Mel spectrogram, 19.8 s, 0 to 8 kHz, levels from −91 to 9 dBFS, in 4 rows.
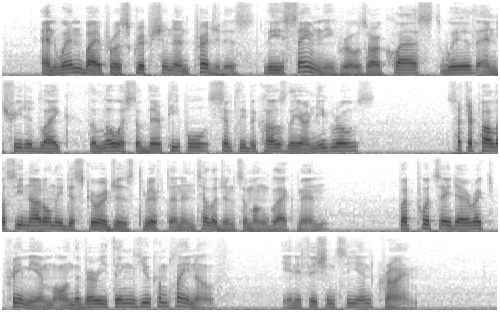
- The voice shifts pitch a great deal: Yes, wide, 6.9 semitones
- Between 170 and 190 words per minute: No, average, 155 wpm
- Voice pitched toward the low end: Yes, low, 125 Hz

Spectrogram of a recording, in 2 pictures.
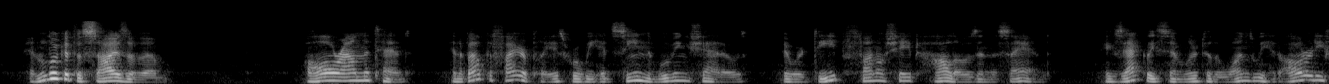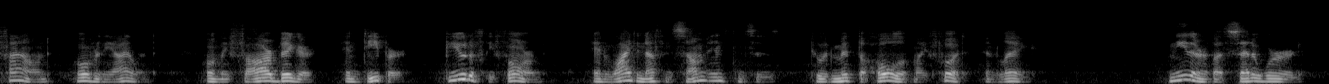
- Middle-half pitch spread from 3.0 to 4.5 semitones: No, average, 5.2 semitones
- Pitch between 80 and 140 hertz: Yes, low, 135 Hz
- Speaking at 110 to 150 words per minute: No, average, 160 wpm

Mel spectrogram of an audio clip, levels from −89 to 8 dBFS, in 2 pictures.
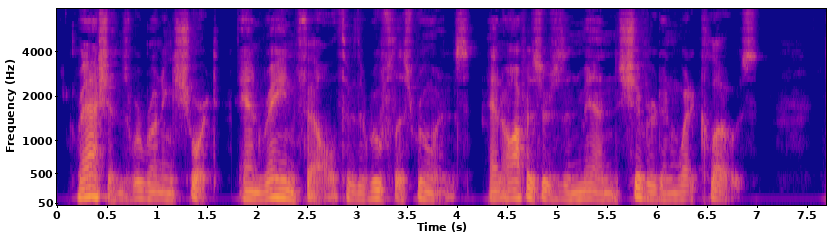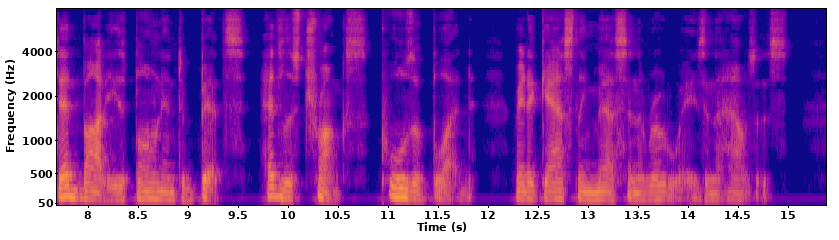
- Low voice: Yes, low, 115 Hz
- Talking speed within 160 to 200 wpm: No, average, 150 wpm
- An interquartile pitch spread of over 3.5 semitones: No, average, 2.8 semitones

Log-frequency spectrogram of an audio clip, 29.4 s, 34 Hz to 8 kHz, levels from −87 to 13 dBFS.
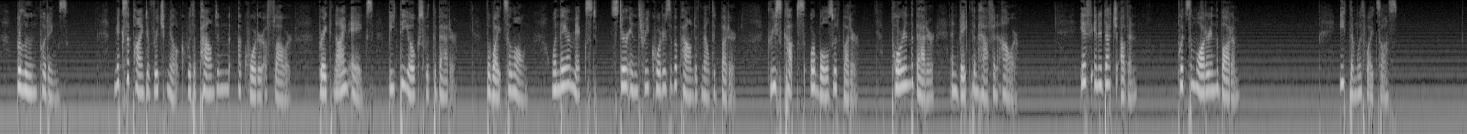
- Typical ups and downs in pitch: No, wide, 5.7 semitones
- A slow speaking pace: No, average, 150 wpm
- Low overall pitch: No, medium, 185 Hz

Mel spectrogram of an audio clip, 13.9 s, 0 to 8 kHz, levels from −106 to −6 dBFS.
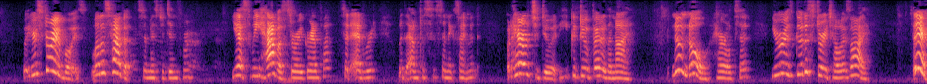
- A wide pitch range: Yes, wide, 6.2 semitones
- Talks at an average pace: No, fast, 210 wpm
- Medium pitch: No, very high, 250 Hz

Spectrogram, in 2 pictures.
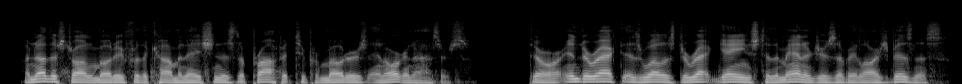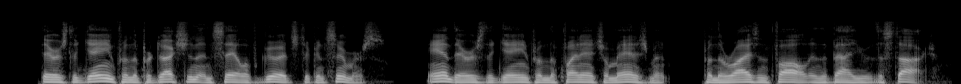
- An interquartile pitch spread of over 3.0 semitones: No, average, 2.7 semitones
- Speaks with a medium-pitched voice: No, low, 100 Hz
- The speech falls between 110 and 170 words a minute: No, average, 185 wpm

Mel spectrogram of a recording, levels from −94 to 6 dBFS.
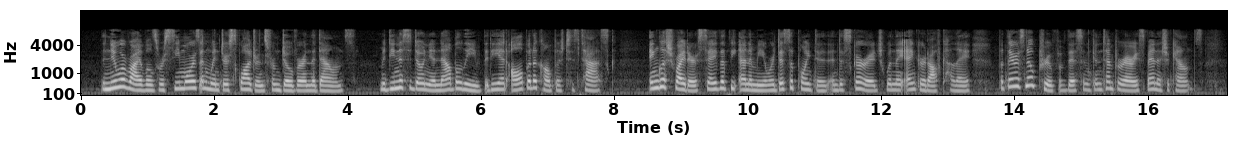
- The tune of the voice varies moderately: Yes, average, 4.2 semitones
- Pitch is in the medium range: No, high, 215 Hz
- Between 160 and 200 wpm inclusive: Yes, average, 180 wpm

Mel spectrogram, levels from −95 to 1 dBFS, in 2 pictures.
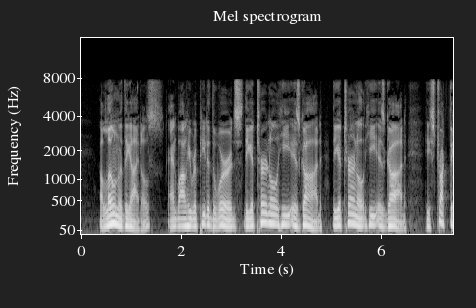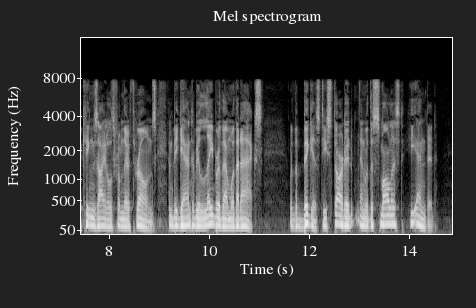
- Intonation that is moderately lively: Yes, average, 3.4 semitones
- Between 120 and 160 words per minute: No, average, 190 wpm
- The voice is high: No, low, 105 Hz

